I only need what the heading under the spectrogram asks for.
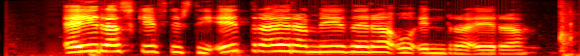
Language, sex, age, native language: Icelandic, female, 20-29, Icelandic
